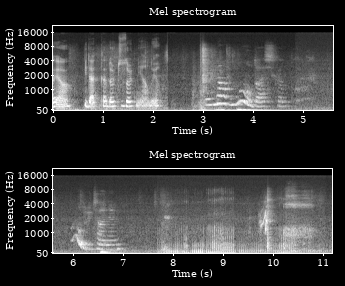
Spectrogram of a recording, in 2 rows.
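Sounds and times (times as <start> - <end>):
speech: 0.0 - 2.3, 3.0 - 4.7, 6.2 - 7.0
cat purring: 7.6 - 11.1.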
